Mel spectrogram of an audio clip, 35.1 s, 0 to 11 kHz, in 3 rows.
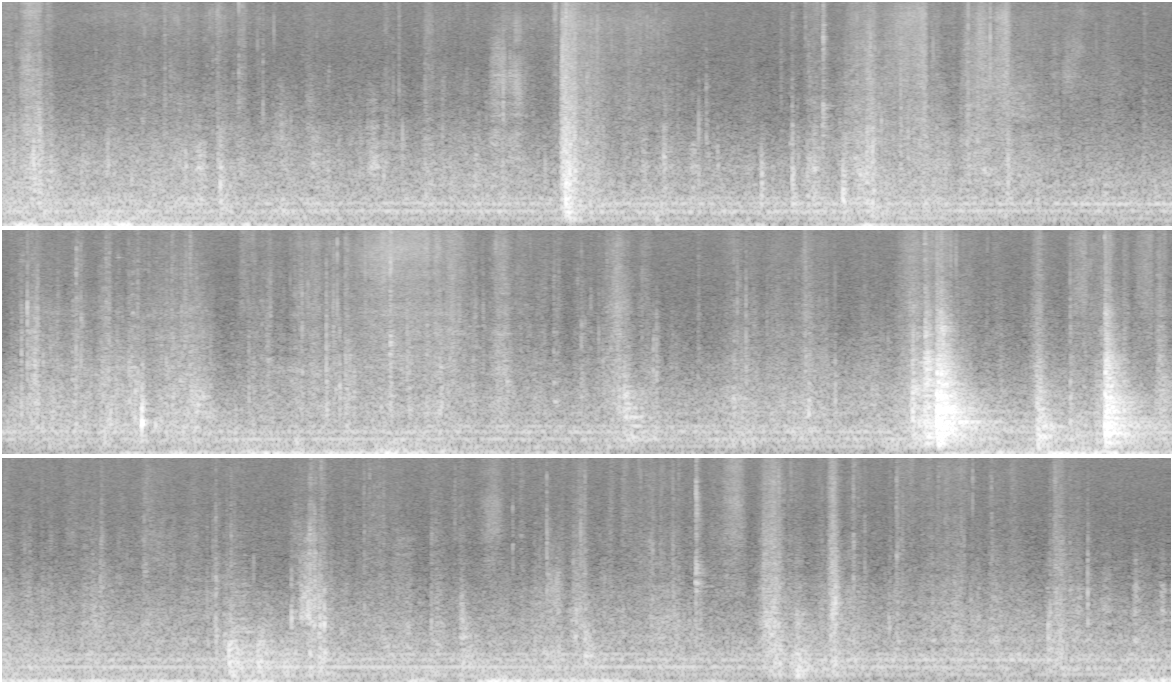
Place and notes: WHOA! i didnt know until just now that this recording started at 11:11 !!:!!
zoomh4npro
